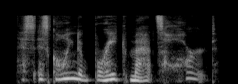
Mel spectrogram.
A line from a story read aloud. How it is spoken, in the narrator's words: I whispered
